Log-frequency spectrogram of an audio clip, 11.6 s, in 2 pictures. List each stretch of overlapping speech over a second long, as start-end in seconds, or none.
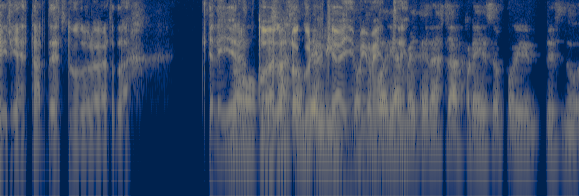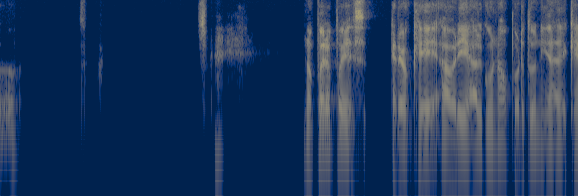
2.2-4.1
